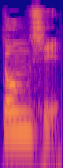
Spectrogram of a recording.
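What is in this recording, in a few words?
"dong1xi", Mandarin Chinese; 东西; 品物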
